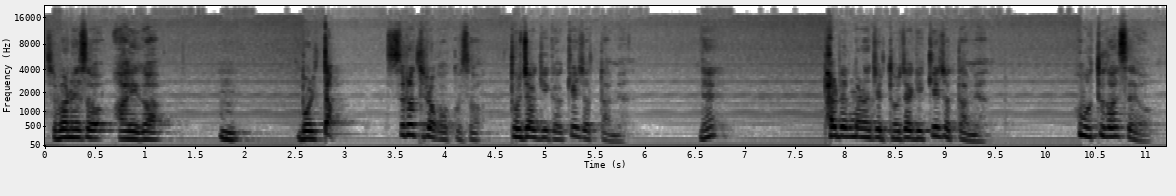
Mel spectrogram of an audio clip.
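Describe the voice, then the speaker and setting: A man's voice: sits high, expressive, moderate pace, long pauses, warm tone. Conversational Korean male pastor preaching. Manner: conversational, asks the congregation questions; acts out quoted voices. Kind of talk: sermon.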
